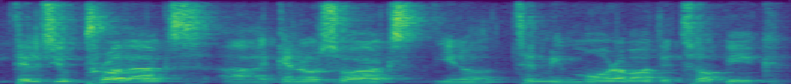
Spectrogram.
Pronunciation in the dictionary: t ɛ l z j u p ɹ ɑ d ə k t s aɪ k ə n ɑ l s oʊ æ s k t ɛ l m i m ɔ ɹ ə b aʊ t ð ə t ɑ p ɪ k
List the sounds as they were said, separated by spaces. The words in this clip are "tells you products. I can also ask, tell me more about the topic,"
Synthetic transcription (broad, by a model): t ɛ l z j u p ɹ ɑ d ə k t s aɪ k ə n ɑ l s oʊ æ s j t ɛ l m i m ɔ ɹ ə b aʊ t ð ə t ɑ p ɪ k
